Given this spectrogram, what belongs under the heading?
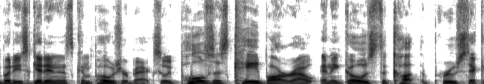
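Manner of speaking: ordinary delivery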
